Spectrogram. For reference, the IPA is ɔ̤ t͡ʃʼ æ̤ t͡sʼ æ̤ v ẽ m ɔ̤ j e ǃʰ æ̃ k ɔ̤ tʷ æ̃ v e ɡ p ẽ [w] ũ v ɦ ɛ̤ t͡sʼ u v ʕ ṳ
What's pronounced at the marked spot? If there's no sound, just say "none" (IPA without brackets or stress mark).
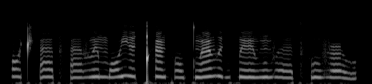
v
